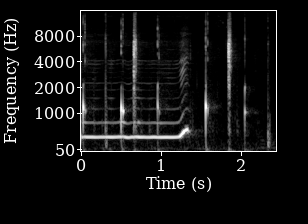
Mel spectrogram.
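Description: A woman laughs close by.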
